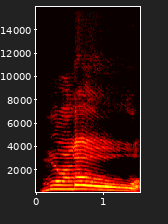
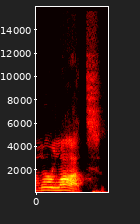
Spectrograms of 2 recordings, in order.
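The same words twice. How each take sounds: First: "Murlo" ending on a long open O; silent final T. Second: "Murlot" ending on a hard T; sounded final T. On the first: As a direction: draw out the last vowel of "Murlo", no T. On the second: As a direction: pronounce the T at the end of "Murlot". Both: Real, not acted. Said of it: "hopefully I spelled that or pronounced that correctly".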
